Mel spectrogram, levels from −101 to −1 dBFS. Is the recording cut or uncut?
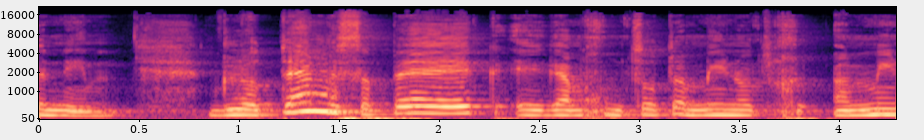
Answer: uncut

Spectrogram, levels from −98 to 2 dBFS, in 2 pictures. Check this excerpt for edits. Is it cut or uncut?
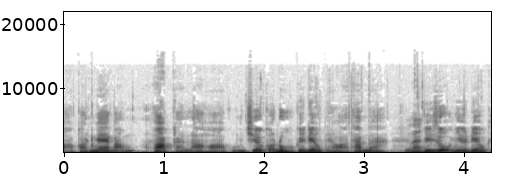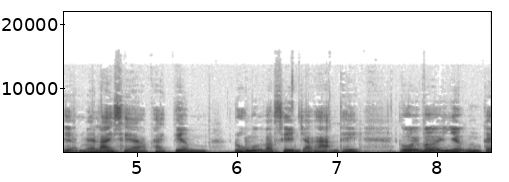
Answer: cut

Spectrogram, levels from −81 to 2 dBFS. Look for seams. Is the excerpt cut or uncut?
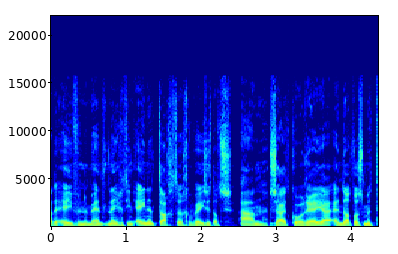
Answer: cut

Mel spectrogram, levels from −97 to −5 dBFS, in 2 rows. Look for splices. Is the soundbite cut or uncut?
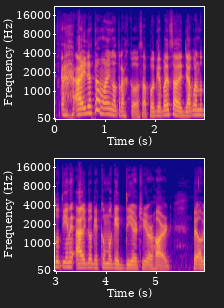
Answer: uncut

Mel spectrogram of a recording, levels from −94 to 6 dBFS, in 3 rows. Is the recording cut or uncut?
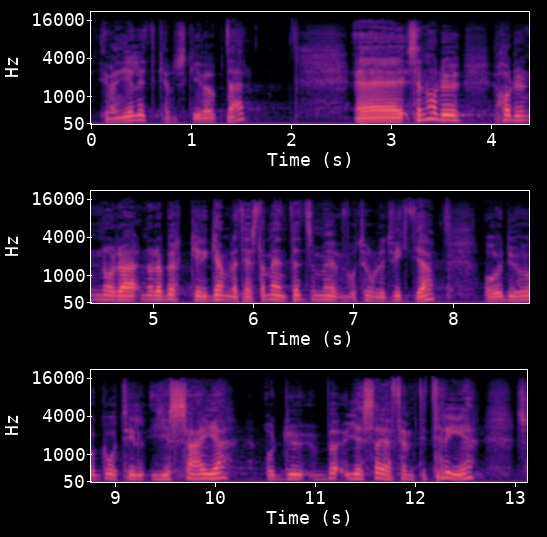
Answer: uncut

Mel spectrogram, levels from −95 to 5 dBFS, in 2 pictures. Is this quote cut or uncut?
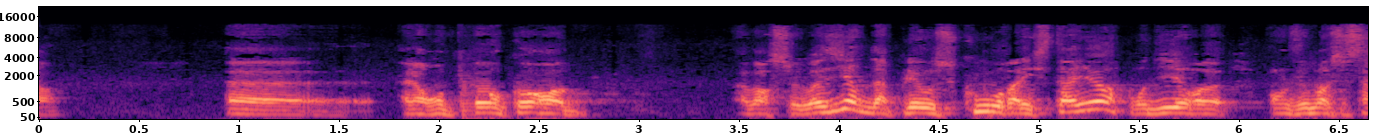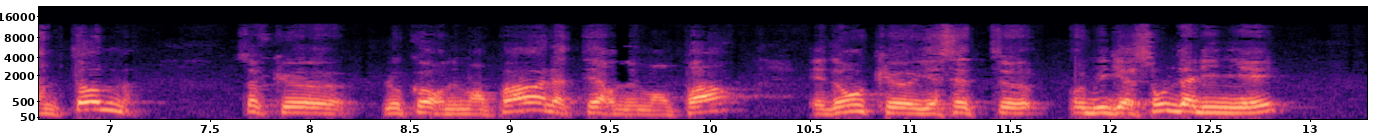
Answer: uncut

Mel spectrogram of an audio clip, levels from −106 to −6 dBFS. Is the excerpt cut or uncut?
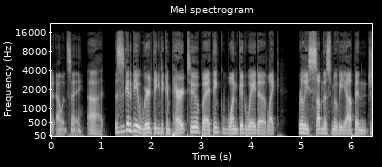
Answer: uncut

